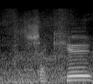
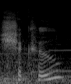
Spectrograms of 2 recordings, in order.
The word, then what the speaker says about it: Shaku: It rhymes with achew.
